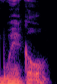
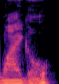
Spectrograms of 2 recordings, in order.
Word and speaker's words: Wigle: about the the name wiggle now a lot of customers and uh whiskey fans out there would call it weigel because it's only got one g but it's wiggle but you told me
